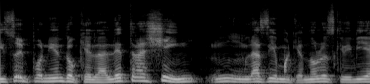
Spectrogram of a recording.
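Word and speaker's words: שין: Se pronuncia con los hebreos, más o menos lo que entiendo, se pronuncia como SH, como Shin.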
